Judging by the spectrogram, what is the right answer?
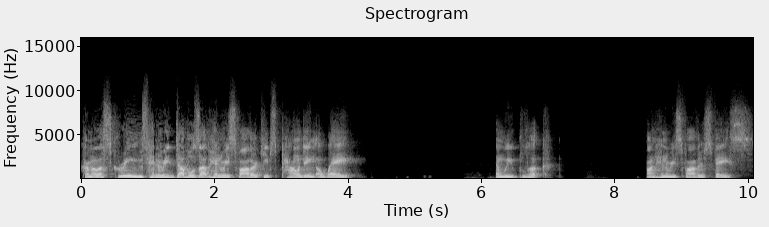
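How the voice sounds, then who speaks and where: A man's voice: medium pitch, slow pace, long pauses. A man reading scripted scene directions as the narrator of a radio play.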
